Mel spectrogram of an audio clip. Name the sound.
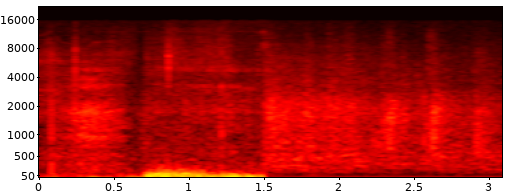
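audience applause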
